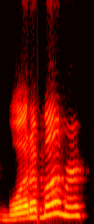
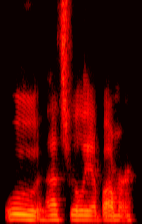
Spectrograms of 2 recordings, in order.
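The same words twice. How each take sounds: First: Unsympathetic. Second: Low, soft, sincere sympathy; empathetic. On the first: Retold or imitated. Wife mimicking her husband's tone back at him, sneering sympathy. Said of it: "But the way you said it". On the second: Shown as a demonstration. Demonstrating to husband how to say it, soft empathy. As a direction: sink into a quiet, gentle commiseration. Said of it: "I wanna say it with empathy".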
